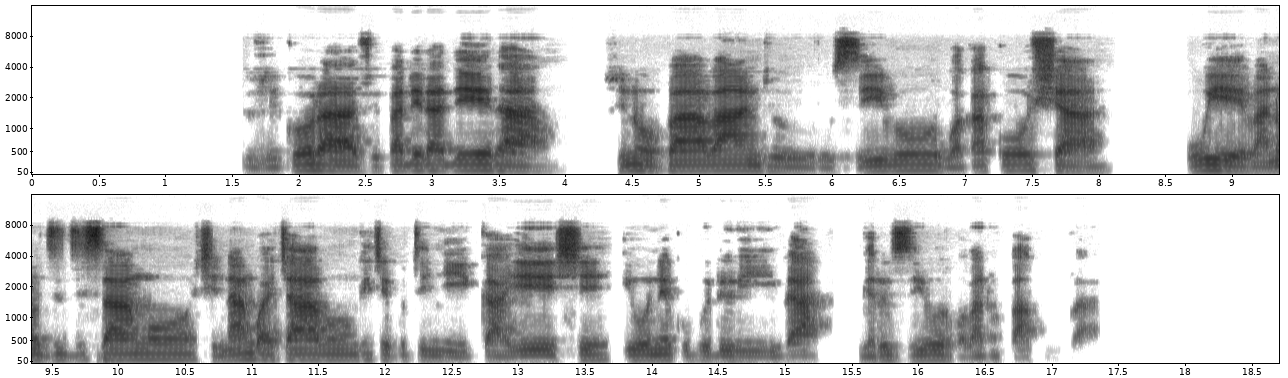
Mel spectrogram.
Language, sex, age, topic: Ndau, female, 50+, education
